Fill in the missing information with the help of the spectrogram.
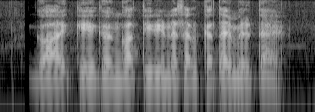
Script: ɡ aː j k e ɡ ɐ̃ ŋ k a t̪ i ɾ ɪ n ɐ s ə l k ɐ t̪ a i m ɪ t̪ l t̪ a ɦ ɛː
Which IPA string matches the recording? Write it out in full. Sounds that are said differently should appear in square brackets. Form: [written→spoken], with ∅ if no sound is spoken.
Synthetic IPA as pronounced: ɡ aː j k e ɡ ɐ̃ ŋ [k→ɡ] a t̪ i ɾ [ɪ→i] n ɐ s ə l k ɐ t̪ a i m ɪ [t̪→∅] l t̪ a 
